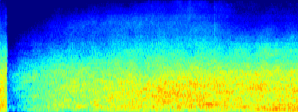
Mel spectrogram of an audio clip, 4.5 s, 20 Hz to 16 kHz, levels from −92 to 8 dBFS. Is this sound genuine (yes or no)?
no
